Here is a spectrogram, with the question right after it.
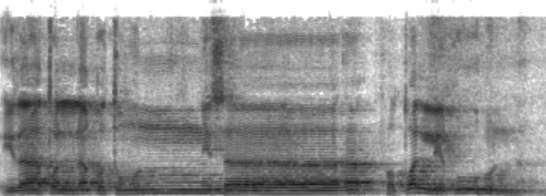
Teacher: طا پر ہے، لام باریک ہے، قاف پر ہے. فطلقوهن قو و مدہ ہے، ہن میں غنہ ہے.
